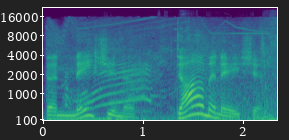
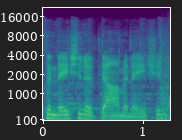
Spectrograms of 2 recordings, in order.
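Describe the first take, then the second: First: It is said in an imitated, distinctive pronunciation. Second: It is said in a plain, ordinary pronunciation. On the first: The speaker calls it right. "Arena Flowers' pronunciation" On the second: The speaker calls it wrong. "we're pronouncing that wrong"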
